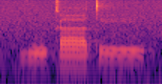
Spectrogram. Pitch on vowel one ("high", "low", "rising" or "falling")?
low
